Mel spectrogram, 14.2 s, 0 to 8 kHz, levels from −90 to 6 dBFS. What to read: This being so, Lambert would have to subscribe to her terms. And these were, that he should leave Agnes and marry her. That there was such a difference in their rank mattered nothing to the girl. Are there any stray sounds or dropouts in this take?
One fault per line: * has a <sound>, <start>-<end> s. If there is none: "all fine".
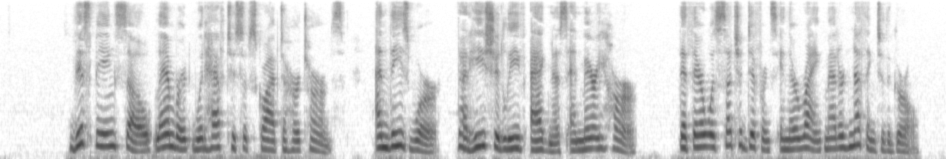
all fine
